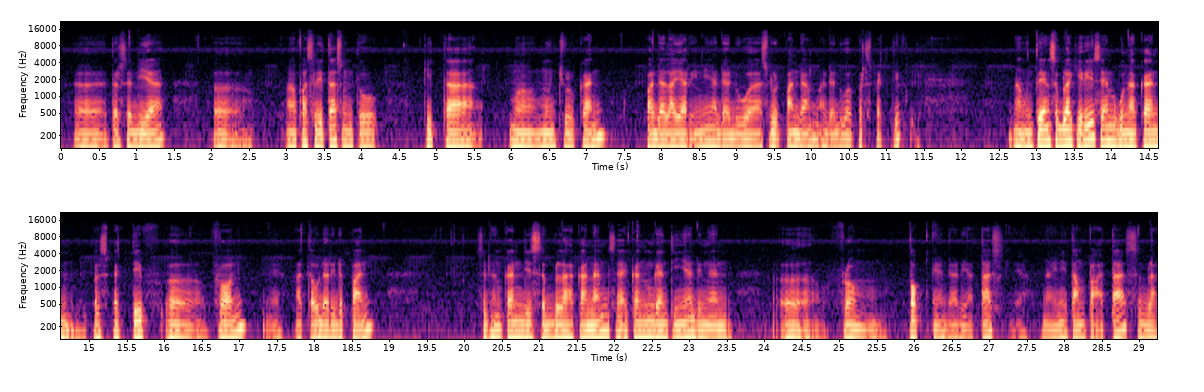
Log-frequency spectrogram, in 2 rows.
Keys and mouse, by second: 22.1-23.2 drag.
